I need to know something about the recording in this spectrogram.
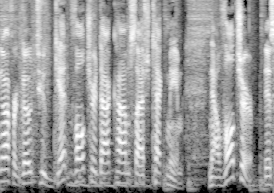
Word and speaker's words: Vultr: Vultr is the infrastructure cloud.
